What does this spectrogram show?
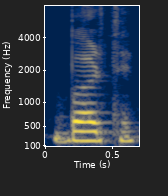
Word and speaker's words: berth: अर्थ में भी इसका ई का उच्चारण अ आ रहा है। नेक्स्ट है बर्थ, BERTH, बर्थ।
